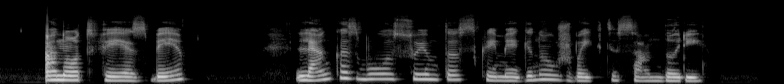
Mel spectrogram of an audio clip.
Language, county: Lithuanian, Vilnius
